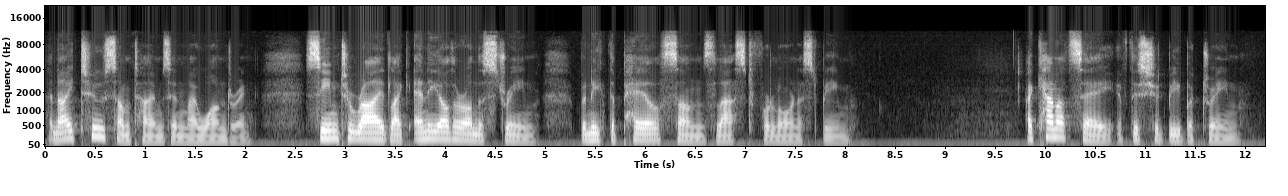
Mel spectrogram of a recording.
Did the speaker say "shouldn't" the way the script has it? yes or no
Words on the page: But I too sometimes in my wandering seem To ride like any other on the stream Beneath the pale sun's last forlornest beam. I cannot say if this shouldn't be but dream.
no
